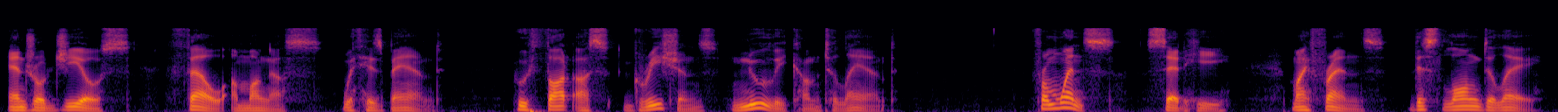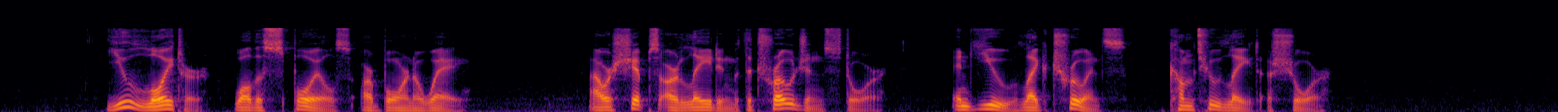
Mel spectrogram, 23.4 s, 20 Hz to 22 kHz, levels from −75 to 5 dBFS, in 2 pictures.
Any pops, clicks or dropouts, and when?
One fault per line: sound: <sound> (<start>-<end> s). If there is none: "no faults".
no faults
